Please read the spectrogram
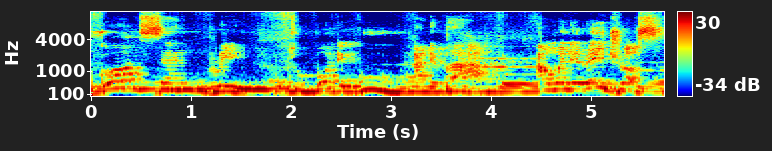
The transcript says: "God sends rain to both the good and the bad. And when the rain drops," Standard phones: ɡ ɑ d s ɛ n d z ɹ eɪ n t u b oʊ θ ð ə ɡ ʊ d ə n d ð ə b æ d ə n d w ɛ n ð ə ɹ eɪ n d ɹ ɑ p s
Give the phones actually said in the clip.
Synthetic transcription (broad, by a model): ɡ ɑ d s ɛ n ɹ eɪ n t u b oʊ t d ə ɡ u ə n d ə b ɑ ə n w ɛ n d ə ɹ eɪ n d ɹ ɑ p s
